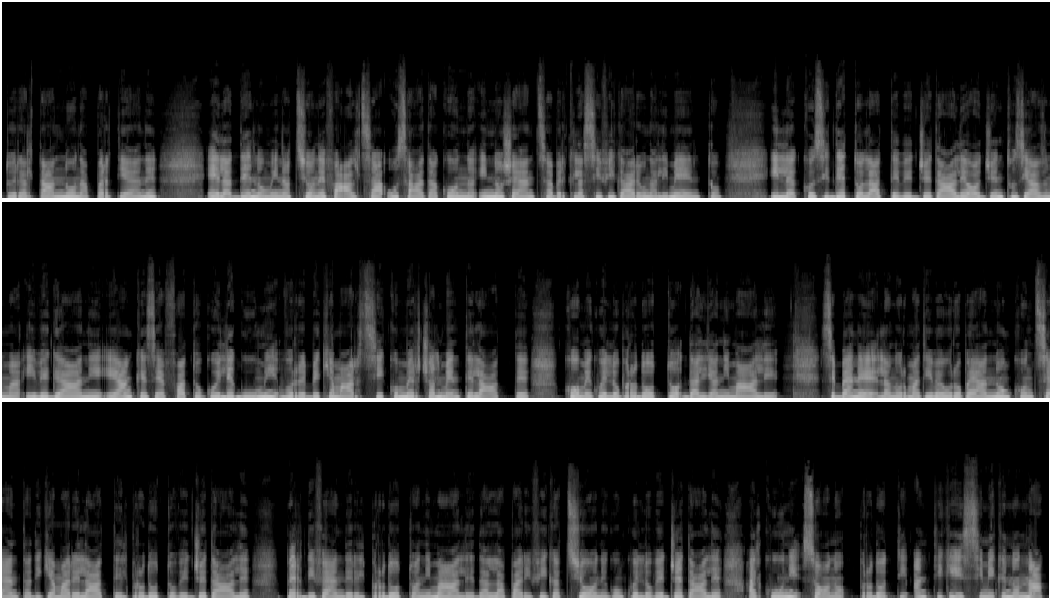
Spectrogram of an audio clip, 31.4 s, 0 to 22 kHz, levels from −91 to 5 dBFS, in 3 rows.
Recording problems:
none

